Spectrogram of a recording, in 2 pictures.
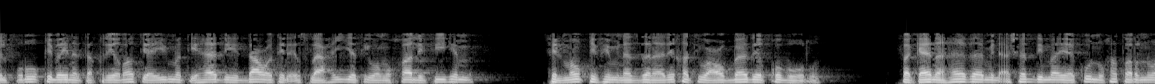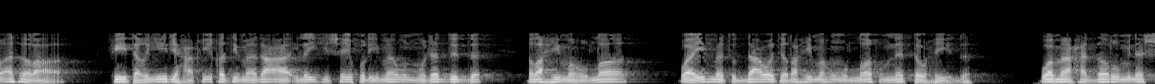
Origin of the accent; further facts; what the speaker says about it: Saudi Arabia; التي من الله بها على بلادنا المملكة العربية السعودية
